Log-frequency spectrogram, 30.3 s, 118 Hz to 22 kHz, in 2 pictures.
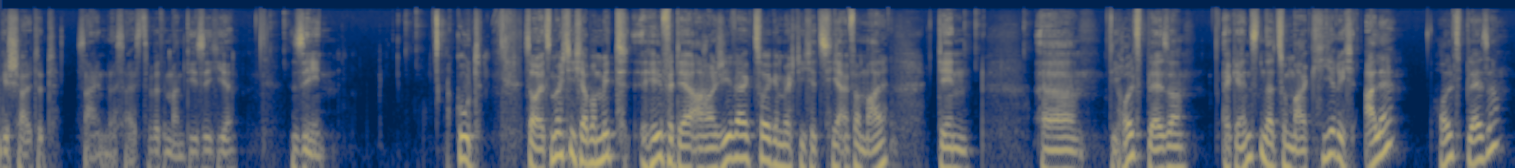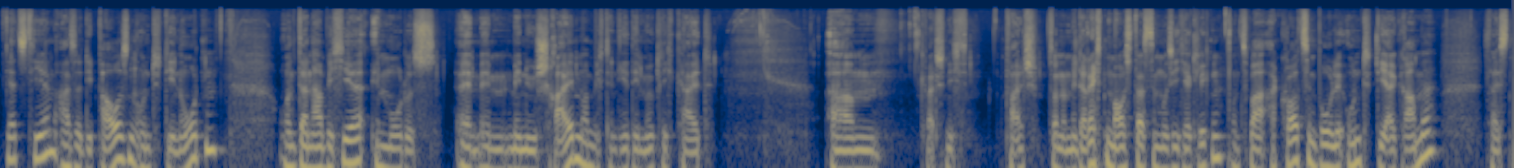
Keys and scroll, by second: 7.4 shift+y.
